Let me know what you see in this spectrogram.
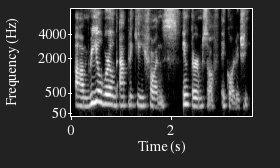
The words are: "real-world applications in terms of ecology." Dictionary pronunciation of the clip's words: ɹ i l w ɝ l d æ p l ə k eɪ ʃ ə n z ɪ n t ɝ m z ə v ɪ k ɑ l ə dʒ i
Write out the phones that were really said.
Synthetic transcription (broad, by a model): ɹ i l w ɝ l d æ p l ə k eɪ ʃ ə n s ɪ n t ɝ m s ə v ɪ k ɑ l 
